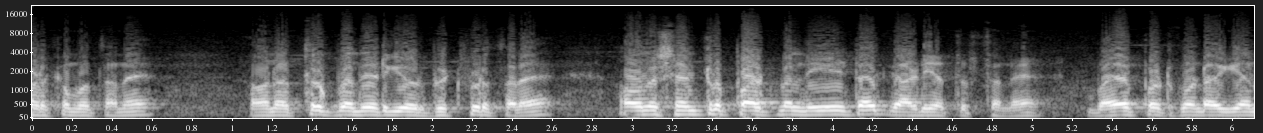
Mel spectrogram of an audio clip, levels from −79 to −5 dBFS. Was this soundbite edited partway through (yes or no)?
yes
